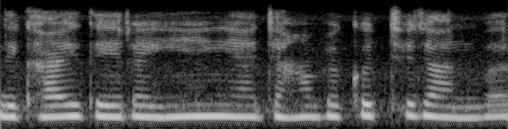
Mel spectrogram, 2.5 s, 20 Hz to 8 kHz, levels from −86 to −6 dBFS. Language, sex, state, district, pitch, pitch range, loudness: Hindi, female, Bihar, East Champaran, 220 Hz, 215-225 Hz, -30 LUFS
